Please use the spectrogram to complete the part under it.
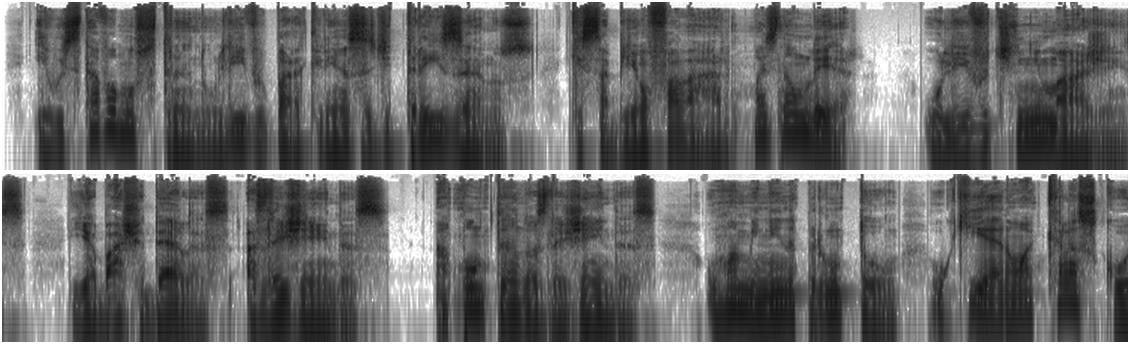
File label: male brazilian portuguese e-book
